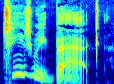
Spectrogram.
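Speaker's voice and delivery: high, drawn-out desperate plea; imploring him; pleading. A narrator's reading. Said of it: "George pleaded".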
